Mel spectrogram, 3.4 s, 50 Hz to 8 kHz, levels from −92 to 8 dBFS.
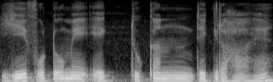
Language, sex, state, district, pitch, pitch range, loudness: Hindi, male, Arunachal Pradesh, Lower Dibang Valley, 100 Hz, 95-100 Hz, -15 LUFS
